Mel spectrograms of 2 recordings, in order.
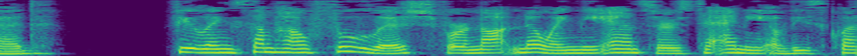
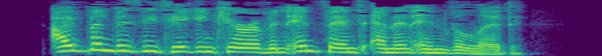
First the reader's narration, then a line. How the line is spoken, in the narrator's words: I snapped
